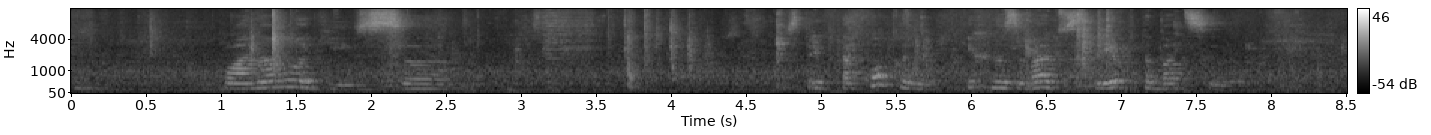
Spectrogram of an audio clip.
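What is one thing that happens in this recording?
A woman speaks calmly in a room with a slight echo.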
